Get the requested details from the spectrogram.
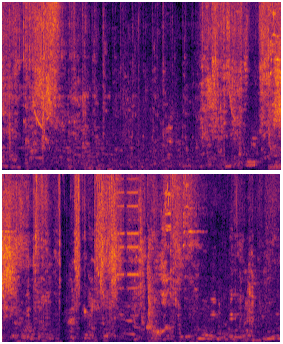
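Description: A lightsaber hums and clashes.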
